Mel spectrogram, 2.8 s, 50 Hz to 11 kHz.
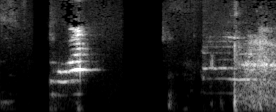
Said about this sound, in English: Sorry about Ginger chiming in. Ginger is our elderly cat. She's 17 years old and a bit senile. So I would ask for the listeners' forgiveness for Ginger.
